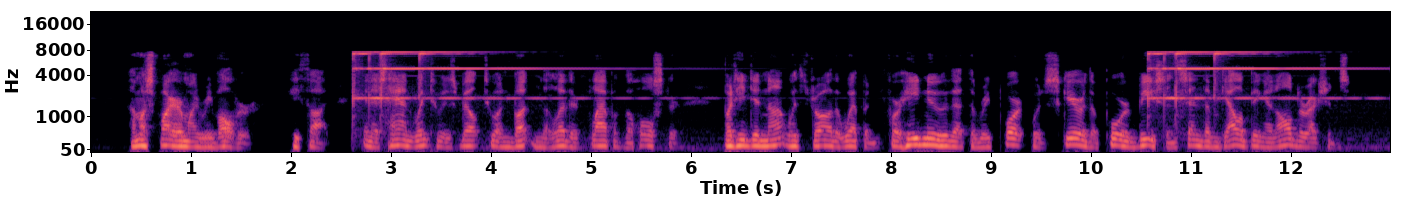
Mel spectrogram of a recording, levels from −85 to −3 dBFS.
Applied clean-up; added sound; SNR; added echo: none; Door / Bell; -1 dB; none.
